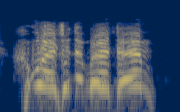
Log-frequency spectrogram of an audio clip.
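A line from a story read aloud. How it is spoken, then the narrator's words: Captain barking. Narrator (Russian): гаркнул капитан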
